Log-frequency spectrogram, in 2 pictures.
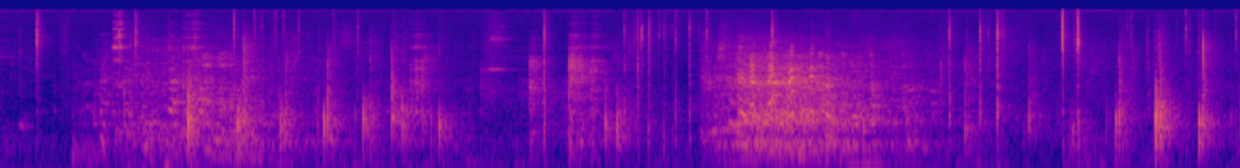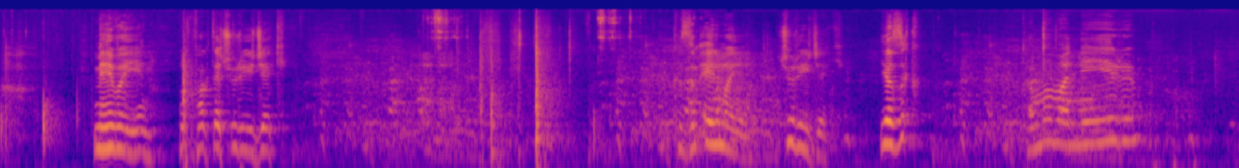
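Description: Fingers tap on laptop keyboards.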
